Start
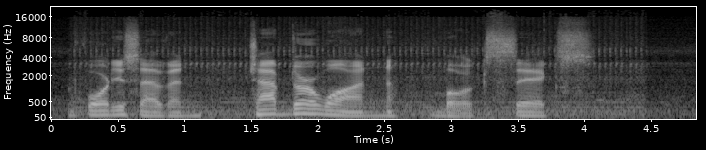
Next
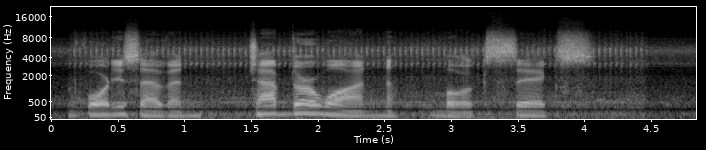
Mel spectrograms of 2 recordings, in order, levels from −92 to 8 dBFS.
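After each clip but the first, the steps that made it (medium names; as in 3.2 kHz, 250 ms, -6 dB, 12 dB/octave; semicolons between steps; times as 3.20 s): FFT filter 150 Hz 0 dB, 230 Hz -27 dB, 390 Hz +5 dB, 1.5 kHz -1 dB, 2.5 kHz -8 dB, 3.6 kHz +10 dB, 5.3 kHz +14 dB, 12 kHz -16 dB; trim -2.5 dB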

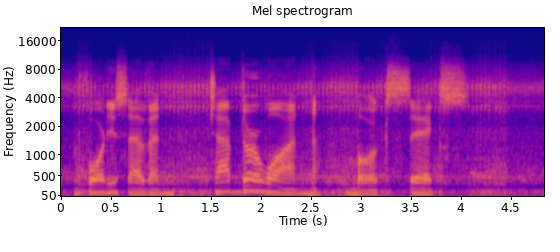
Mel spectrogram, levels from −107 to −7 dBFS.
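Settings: compression 6:1, threshold -32 dBFS, peak gain reduction 13 dB; trim -3 dB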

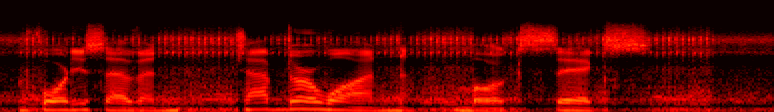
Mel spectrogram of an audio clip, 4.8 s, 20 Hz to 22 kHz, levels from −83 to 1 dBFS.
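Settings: peak limiter -31 dBFS, peak gain reduction 10 dB; trim +2 dB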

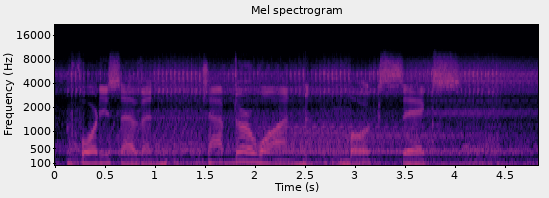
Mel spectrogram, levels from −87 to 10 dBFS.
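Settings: echo with a slow build-up 90 ms, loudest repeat 5, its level -17.5 dB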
